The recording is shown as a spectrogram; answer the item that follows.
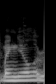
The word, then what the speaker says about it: Mignola: I didn't know anything about Mike Mignola, really.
